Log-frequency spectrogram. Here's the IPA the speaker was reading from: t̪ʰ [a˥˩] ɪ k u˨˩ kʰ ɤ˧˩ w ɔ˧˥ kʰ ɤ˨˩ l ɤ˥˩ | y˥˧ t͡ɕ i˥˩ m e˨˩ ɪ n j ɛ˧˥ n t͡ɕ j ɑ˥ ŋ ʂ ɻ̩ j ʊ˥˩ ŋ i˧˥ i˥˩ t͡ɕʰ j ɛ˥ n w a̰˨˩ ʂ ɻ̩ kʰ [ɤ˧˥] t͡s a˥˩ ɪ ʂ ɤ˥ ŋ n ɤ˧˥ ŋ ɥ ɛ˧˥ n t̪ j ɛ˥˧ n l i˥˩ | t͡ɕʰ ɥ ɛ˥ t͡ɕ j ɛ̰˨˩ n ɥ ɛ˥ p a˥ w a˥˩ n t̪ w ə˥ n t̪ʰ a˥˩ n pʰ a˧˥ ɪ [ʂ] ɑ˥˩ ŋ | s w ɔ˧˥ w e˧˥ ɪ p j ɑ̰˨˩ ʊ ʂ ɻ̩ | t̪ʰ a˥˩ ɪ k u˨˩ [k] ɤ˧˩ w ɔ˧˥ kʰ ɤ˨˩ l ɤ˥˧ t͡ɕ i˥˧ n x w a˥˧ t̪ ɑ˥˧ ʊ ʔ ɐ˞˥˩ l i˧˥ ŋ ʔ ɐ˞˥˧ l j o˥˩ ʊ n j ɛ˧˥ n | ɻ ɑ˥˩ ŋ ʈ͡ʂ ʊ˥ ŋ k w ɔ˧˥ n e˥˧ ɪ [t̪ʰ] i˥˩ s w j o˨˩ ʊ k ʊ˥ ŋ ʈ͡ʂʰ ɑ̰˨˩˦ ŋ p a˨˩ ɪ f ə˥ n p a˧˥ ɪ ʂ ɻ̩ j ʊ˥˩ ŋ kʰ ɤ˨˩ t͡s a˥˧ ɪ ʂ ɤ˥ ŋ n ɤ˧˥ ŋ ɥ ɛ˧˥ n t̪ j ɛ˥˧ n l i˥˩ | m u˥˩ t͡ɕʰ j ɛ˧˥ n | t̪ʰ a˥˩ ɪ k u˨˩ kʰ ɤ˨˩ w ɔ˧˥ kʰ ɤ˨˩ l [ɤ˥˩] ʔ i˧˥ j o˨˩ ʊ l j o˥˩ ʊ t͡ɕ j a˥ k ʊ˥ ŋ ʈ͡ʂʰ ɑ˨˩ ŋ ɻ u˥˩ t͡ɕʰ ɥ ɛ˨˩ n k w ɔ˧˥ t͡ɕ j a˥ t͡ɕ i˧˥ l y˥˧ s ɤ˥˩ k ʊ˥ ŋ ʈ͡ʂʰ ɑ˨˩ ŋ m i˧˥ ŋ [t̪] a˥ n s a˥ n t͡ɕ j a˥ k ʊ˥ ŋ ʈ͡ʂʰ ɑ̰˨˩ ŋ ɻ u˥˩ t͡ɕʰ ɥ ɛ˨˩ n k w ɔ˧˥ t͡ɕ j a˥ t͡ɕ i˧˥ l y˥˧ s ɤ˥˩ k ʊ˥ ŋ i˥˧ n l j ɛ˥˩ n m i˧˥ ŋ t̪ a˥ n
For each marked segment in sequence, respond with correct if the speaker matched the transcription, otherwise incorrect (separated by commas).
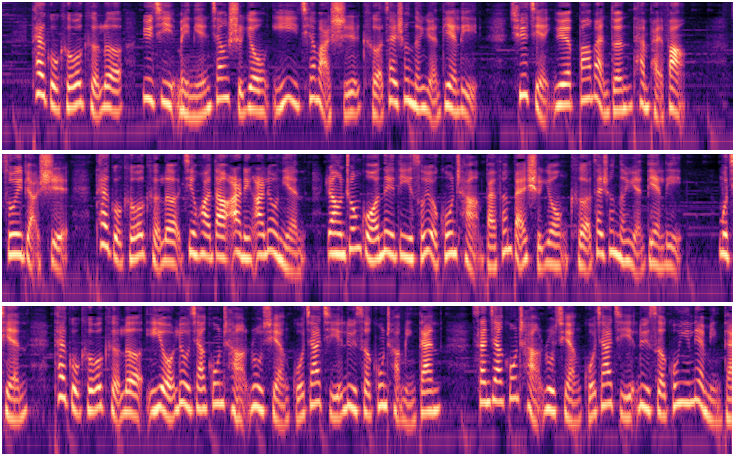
correct, incorrect, incorrect, incorrect, incorrect, correct, correct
